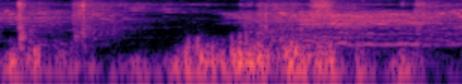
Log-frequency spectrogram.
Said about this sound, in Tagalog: Mga kambing nagsunod gihapon oh.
